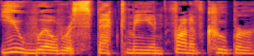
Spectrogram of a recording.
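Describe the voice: Against a quiet background, a woman does a put-on character voice that is raspy and hissing, medium-pitched, in monotone, flat intonation at a moderate pace.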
